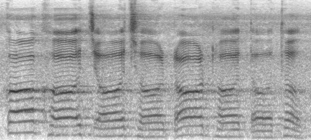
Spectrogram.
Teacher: હવે છે અઘોષ ધ્વનિ. નાદતંત્રીઓ મહદ અંશે અલ્પ માત્રામાં કંપે ની જે ધ્વનિ ઉત્પન્ન થાય તે અઘોષ ધ્વનિ છે.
